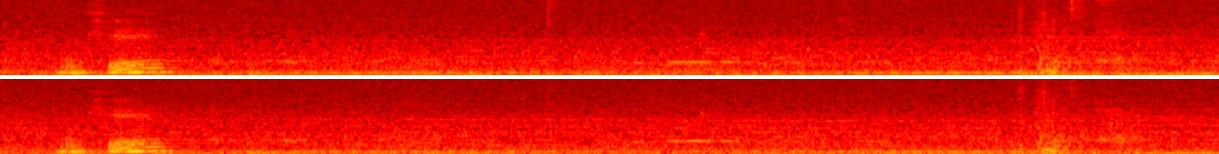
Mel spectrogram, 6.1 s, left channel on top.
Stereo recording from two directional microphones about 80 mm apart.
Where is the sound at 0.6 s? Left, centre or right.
Left.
